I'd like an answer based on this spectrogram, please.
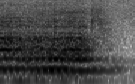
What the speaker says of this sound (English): If you play with kind of a light finger on the D string for E, it's gonna sound like this.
